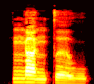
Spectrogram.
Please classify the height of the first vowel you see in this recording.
low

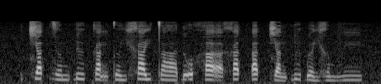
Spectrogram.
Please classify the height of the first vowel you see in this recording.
low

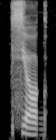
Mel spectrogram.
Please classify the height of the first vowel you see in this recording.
low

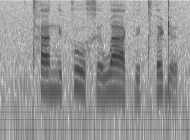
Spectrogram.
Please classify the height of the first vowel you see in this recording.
low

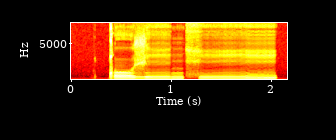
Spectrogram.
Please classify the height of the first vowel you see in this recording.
mid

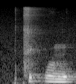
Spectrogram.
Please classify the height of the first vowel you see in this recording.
high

